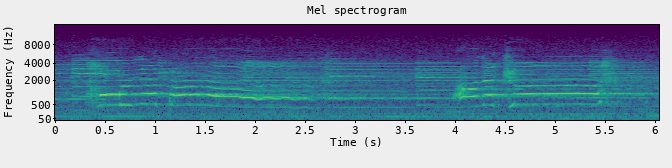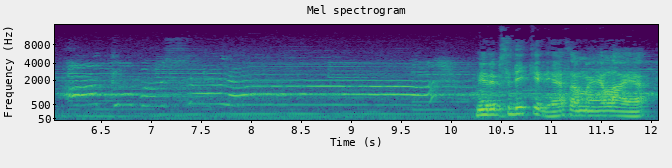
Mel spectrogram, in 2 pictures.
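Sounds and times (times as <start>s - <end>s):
high voice singing long notes: 4.0s - 10.6s.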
